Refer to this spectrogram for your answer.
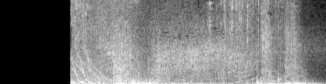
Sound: ship shooting

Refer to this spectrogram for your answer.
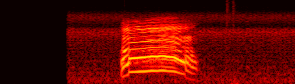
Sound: loud static; Oblivion female elf scream

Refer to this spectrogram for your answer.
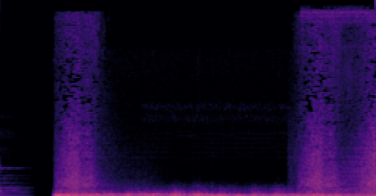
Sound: loud whooshing

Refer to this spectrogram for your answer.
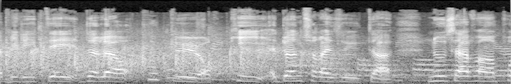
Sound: applause

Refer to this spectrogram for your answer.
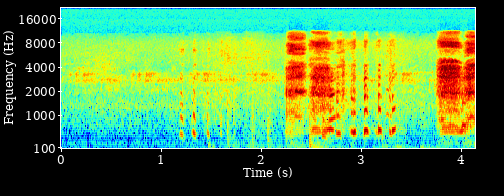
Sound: laughter

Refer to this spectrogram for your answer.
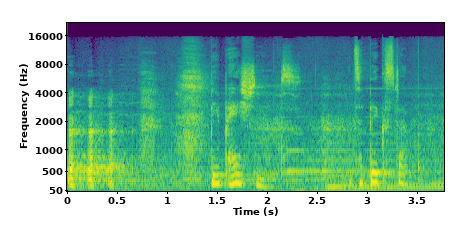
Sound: Alister laughing

